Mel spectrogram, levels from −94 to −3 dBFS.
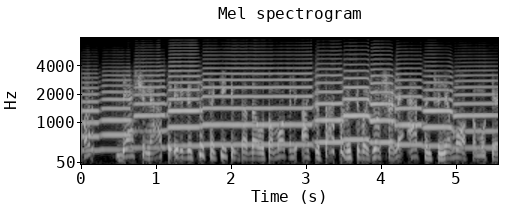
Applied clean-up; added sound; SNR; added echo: none; Trumpet; -4 dB; none.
